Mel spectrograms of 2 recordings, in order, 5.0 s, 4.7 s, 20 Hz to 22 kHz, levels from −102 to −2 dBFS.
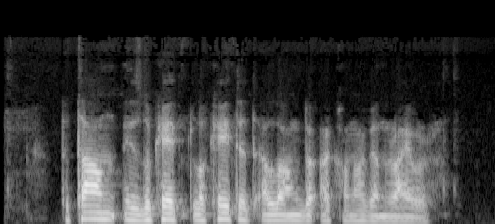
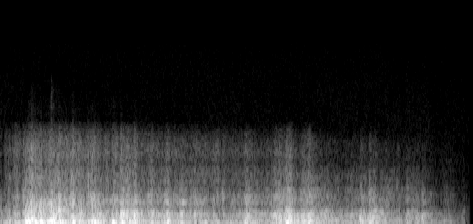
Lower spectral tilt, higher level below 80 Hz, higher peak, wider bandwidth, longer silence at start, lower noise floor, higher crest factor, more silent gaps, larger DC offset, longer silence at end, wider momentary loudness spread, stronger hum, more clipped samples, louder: second, -10 dB/octave vs -15.5 dB/octave; second, -40 dBFS vs -16 dBFS; about the same, -2 dBFS vs 0 dBFS; first, 5.2 kHz vs 1.7 kHz; first, 0.6 s vs 0.05 s; first, -63 dBFS vs -40 dBFS; about the same, 18 dB vs 14 dB; neither; neither; first, 0.65 s vs 0.5 s; second, 13 LU vs 20 LU; neither; neither; second, -20 LUFS vs -15 LUFS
